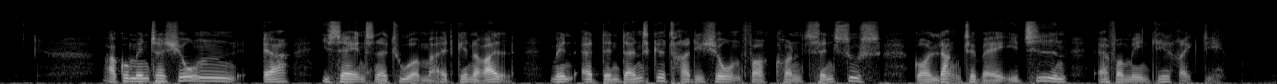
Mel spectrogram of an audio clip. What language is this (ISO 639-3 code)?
dan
